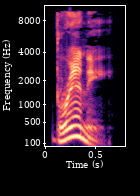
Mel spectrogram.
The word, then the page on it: branny: British English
